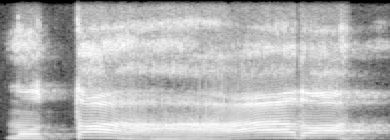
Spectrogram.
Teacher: जैसे ये लफ्ज़ जो है सूरत अल-बय्यिना में आता है, सुहुफ़म मुत्तहरा। अब यहाँ पे जब हमने वक्फ किया तो ये ता हा से तब्दील कर देंगे, मुत्तहरातिन नहीं पढ़ेंगे, मुत्तहरा, ये गोल ता का कायदा है।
